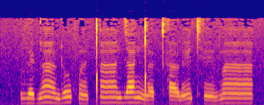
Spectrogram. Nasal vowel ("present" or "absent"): present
